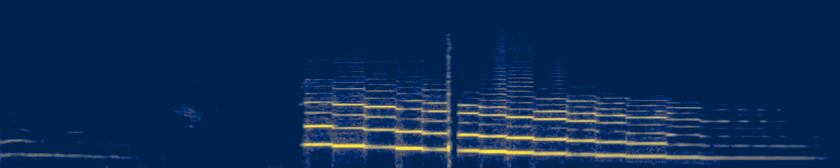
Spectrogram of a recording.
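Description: A flute plays a descending chromatic scale from C, stepping down about an octave at roughly three notes a second and ending on a held low note that fades out. The sound comes over a webinar connection and drops out briefly about halfway through the scale.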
